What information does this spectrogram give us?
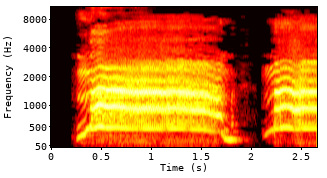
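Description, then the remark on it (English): A voice imitates a child screaming "Mom!": one long, loud, strained wail held for over a second, then a second cry starting after a brief pause, alone. “Finally, she drives away, and she's still screaming, Mom!”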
